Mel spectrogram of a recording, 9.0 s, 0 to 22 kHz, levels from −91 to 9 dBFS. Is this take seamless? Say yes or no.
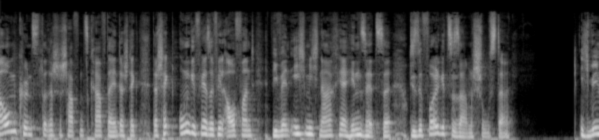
no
